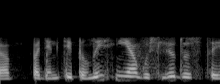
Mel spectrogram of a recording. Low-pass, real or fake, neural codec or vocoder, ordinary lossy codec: 3.6 kHz; real; none; AAC, 16 kbps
